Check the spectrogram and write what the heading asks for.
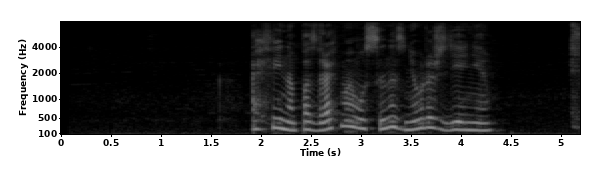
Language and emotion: Russian, neutral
